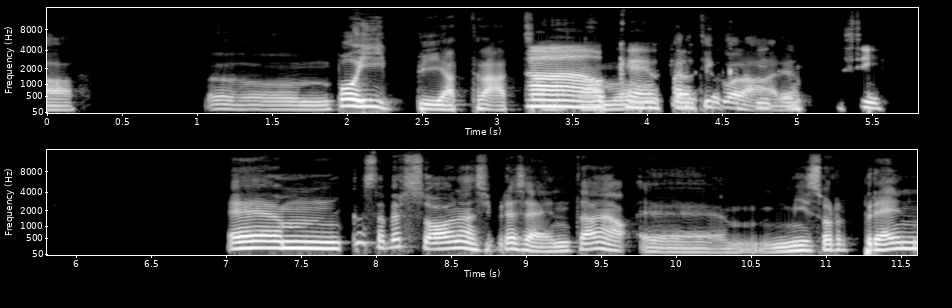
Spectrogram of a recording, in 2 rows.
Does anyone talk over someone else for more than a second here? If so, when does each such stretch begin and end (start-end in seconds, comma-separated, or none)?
3.2-5.1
